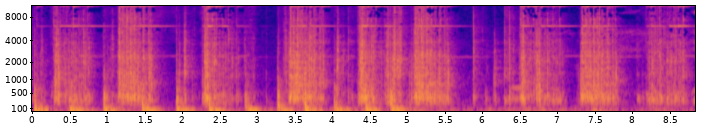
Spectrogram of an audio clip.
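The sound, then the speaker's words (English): A telephone bell rings loudly in rapid, repeated bursts with short gaps, its jangling metallic ring continuing throughout with no voices. “Like a phone, like mummy's phone.”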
